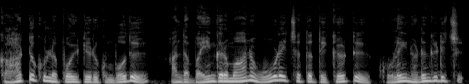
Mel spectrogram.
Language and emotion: Tamil, fearful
